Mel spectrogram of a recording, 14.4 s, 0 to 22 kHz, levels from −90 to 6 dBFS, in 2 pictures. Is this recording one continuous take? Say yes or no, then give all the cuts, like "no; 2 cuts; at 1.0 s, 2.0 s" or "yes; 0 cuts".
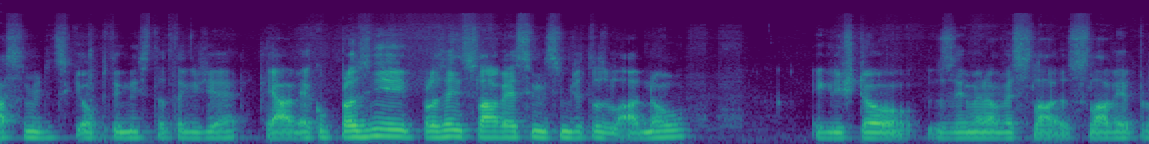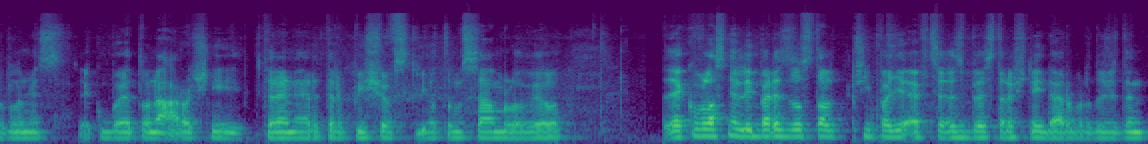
yes; 0 cuts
